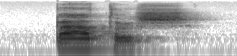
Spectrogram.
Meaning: plural of pater
- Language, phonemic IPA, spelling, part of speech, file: Dutch, /ˈpatərs/, paters, noun, Nl-paters.ogg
